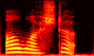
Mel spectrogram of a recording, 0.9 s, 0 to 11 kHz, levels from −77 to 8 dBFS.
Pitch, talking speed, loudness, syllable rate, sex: 210 Hz, 190 wpm, -15 LUFS, 4.2 syllables/s, female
